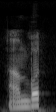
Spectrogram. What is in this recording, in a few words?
i dont know, cebuano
